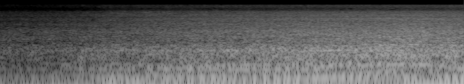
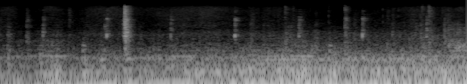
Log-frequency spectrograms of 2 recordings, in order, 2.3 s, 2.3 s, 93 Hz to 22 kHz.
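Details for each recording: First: Cheap as-is supercharged L322 Range Rover V8 with slight supercharger noise and a small exhaust leak, idling after being revived. Steady, even low rumble with no knocks or misses, a little louder as it warms; idles smoothly and sounds healthy. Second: Range Rover L322 supercharged on a test drive, no check engine light yet: a deep drone with a lumpy, uneven pulse, as if running on maybe six of eight cylinders. Engine misfire; something is loose or missing, and clogged cats are suspected.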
